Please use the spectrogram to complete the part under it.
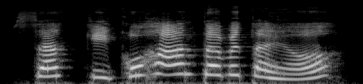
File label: woman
